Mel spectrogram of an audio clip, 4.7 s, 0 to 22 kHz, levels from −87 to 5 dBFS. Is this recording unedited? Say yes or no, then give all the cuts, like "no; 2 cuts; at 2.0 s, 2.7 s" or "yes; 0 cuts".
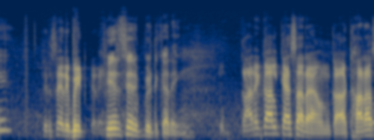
yes; 0 cuts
